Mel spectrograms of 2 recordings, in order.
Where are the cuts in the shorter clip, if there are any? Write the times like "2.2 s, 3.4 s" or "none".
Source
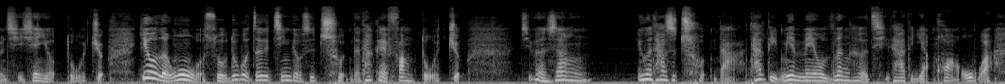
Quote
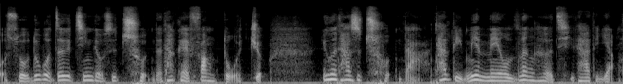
3.2 s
